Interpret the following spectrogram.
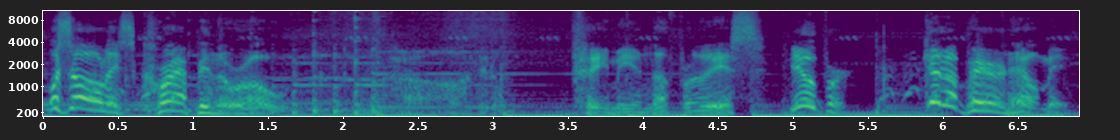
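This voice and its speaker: An actor playing a put-upon, griping frontier wagon driver with a gravelly, folksy voice in a video game. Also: male voice, high voice, wildly swooping pitch, unhurried, over music, full character voice. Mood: exasperated.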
